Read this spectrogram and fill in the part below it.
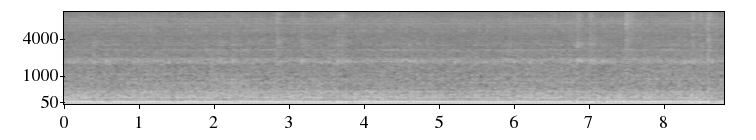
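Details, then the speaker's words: Old Honda three-wheeler/ATV revived with only fuel after sitting. Steady even low thump of small single idling smoothly, no knocks or stumbles; normal idle, owner thinks idle sits a little too low. "that's good that's promising thank you I think my idol maybe sit a little too low thank you"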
